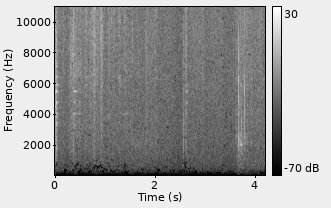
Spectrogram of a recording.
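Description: Sharp snaps and cracks of thin bamboo canes being cut with a machete: one at the start, a quick cluster in the first second and a single snap later. Near the end comes another short cluster of snaps as dry bamboo sticks are handled over a small fire.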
